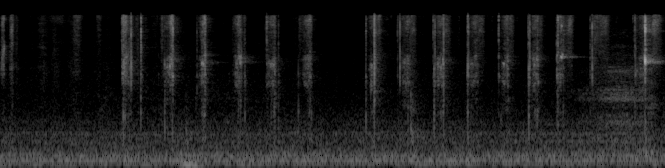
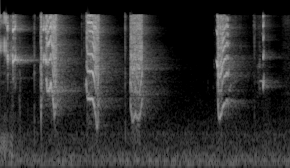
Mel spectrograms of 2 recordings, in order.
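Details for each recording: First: Squeaky mechanical pencil after graphite lubrication of its threads: dry thread ticking with only a faint brief squeak left, from the parts not yet coated. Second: Five sharp, high squeaks in about two seconds as the metal threads of a hexamatic mechanical pencil twist against each other when unscrewed, metal-on-metal friction; pushing up or down changes it.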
